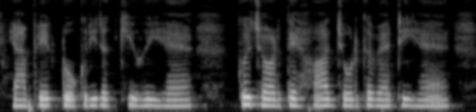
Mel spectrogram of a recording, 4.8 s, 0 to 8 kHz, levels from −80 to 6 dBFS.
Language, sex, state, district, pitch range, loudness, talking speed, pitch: Hindi, female, Uttar Pradesh, Lalitpur, 170-180 Hz, -18 LUFS, 165 wpm, 175 Hz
